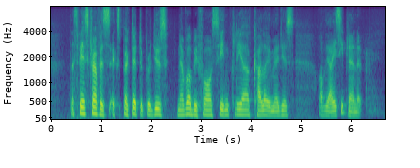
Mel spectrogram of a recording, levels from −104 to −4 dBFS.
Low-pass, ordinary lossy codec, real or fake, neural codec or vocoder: none; none; fake; codec, 16 kHz, 0.5 kbps, X-Codec, WavLM features, trained on Multilingual LibriSpeech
